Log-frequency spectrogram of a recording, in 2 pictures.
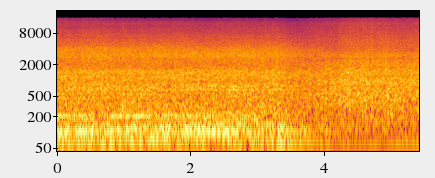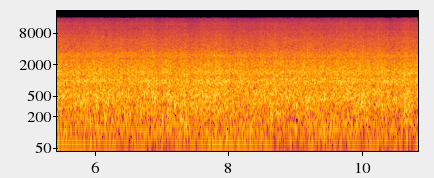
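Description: Steady rushing splash of a pond fountain's water jet falling back onto the water. For the first three and a half seconds it is mixed with a low, steady hum, which then drops away.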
